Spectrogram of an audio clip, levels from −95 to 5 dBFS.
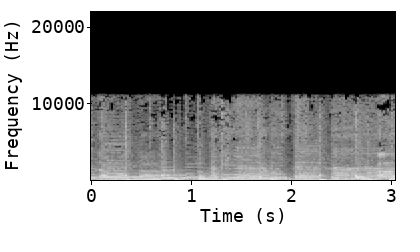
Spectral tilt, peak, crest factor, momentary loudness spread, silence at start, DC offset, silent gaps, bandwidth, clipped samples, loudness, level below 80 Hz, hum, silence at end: -5.5 dB/octave; 0 dBFS; 12 dB; 2 LU; 0 s; under 0.1%; none; 11.5 kHz; under 0.1%; -13 LUFS; -18 dBFS; none; 0 s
